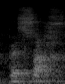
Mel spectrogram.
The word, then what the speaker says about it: Pesach: This is more from the throat. Pesach. Pesach.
